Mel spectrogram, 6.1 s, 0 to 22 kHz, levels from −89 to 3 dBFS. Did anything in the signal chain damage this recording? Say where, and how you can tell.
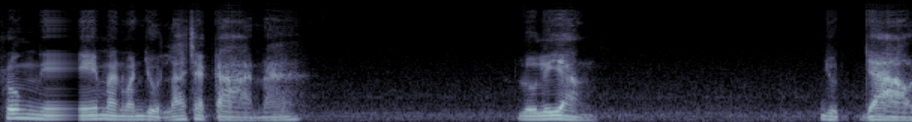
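Yes. Call processing applied an automatic gain rising. From 0.05 s to 2.08 s the speech and the background swell together by about 4 dB. The level climbs slowly over two seconds, so it is the gain stage reacting to a quiet input.

The network stage likely caused a long network dropout from 0.31 s to 0.54 s. The speech gives way to a fading continuation of the last sound for about 0.2 s. When speech resumes, that stretch is simply gone.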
